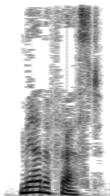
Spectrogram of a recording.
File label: "Manifest", English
